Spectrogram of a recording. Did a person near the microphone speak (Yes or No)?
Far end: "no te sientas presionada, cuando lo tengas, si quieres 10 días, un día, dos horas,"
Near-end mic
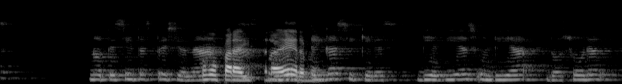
Yes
